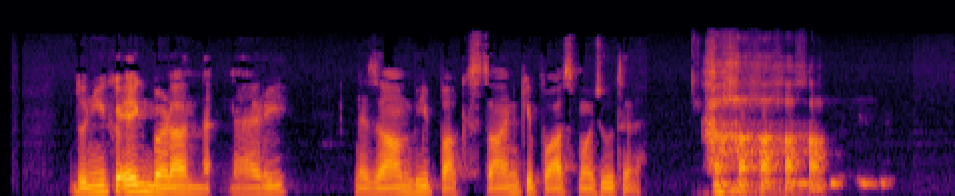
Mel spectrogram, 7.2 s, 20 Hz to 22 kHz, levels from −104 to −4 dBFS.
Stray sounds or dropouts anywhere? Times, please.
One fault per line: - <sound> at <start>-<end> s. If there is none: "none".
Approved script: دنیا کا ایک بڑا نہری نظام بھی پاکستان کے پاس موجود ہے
- laugh at 5.2-6.7 s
